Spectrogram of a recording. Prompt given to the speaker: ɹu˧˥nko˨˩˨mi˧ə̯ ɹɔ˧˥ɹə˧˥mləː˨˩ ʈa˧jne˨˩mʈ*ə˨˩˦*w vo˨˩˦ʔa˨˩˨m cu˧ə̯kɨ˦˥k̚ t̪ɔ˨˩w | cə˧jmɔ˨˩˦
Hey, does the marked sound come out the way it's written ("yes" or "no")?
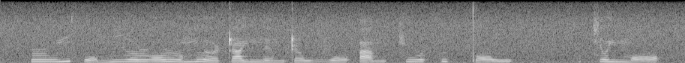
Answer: yes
